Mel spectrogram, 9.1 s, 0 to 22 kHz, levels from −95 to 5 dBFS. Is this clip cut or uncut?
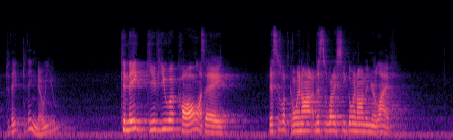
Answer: cut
